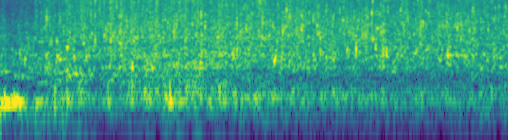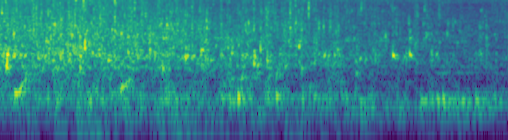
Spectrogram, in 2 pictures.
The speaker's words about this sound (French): T'avais oublié de tirer la chasse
